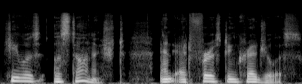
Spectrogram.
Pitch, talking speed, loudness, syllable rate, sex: 120 Hz, 140 wpm, -18 LUFS, 5.4 syllables/s, male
